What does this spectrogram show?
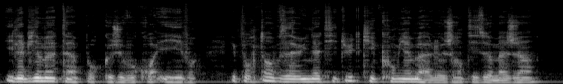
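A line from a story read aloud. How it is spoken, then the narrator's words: Cold. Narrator (French): dit-elle froidement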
